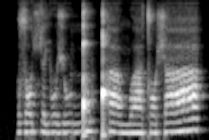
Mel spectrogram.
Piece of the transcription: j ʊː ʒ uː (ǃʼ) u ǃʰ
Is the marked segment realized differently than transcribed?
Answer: yes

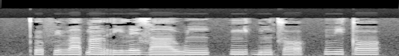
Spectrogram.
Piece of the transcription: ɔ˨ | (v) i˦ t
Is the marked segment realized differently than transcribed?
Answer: yes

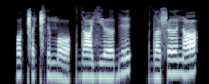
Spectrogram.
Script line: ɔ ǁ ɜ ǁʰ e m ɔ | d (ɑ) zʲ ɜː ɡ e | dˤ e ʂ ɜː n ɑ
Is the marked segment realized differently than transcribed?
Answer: yes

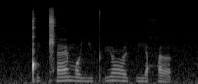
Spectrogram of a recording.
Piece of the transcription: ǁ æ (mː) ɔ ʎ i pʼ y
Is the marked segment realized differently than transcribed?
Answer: yes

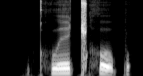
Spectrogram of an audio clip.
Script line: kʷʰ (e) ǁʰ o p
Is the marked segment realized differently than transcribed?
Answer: no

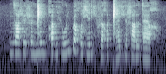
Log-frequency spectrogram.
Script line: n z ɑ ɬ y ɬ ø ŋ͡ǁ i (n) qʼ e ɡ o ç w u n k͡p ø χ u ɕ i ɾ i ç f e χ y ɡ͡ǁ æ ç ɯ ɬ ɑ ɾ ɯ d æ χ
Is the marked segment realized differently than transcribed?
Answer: no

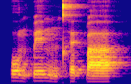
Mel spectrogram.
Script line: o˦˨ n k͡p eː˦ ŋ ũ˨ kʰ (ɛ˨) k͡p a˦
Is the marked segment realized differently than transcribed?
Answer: yes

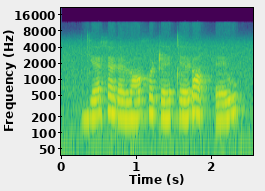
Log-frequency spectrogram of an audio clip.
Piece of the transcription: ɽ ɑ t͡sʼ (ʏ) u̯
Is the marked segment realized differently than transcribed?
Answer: yes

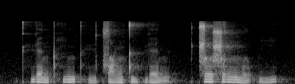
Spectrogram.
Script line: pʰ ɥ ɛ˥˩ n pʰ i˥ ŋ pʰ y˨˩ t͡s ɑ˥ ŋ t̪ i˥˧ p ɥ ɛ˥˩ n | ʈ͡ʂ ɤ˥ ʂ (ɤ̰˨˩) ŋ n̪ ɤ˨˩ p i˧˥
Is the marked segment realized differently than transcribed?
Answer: yes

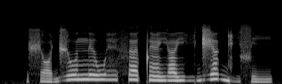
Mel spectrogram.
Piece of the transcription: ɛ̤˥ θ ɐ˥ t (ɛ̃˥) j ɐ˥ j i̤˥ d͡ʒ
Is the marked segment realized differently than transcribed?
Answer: no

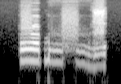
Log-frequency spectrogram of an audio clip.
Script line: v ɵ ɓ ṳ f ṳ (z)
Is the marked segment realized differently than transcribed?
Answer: no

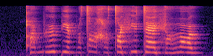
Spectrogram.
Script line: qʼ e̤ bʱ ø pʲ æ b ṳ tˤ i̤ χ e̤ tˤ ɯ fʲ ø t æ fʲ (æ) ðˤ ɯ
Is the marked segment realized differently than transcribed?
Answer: yes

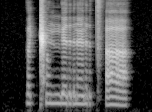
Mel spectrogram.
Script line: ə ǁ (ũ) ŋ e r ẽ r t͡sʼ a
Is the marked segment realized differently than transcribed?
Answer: no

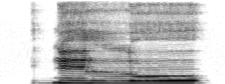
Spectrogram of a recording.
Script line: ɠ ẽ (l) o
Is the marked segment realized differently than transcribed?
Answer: yes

